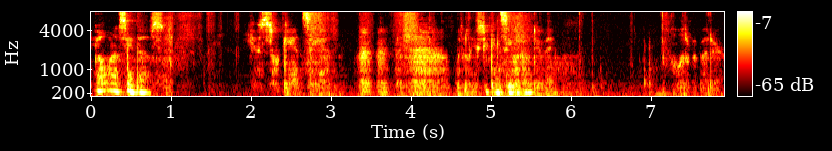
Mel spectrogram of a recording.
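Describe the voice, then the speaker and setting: A woman whispering softly at her desk for an ASMR crafting video, chatting and teasing herself as she works. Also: a little high, steady tone, moderate pace, long pauses, distant mic. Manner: soft unvoiced whisper, chatty and self-teasing. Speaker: ASMR creator. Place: at a desk indoors. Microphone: close camera mic, sometimes set further off.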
